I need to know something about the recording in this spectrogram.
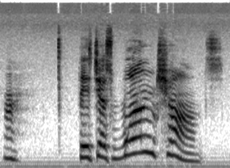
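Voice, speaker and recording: A woman's voice: high voice, sing-song, takes it slowly, a bit bright, no echo, exaggerated voice. A woman acting a plucky, scheming British schoolboy in a children's audio drama. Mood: plotting, determined.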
